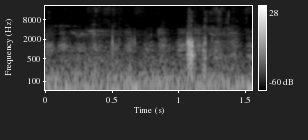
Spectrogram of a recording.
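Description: A dog pants faintly and steadily outdoors on a walk, low against a background hum, with one brief brighter yelp-like sound near the end.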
